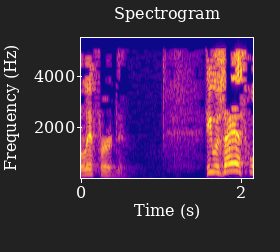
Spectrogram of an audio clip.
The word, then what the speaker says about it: Lyford: His last name may be pronounced Lifford. It's spelled L-Y-F-O-R-D.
